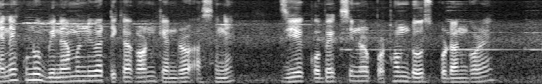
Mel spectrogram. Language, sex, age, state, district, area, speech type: Assamese, male, 30-45, Assam, Morigaon, rural, read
